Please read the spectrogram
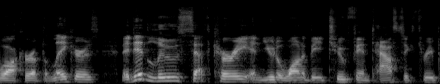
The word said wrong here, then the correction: Watanabe: point shooters, or Watanabe, I should say, Yuta Wannabe.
